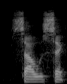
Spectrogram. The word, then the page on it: SAU1 SIK1: Cantonese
